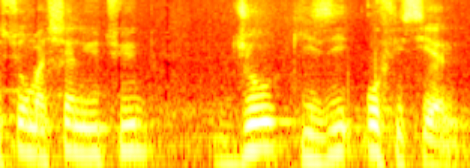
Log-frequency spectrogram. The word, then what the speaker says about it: Kyzi: Et en vidéo, allez sur ma chaîne YouTube, Joe Kizzy officiel. Donc, Joe, ça s'écrit J-O-E, Joe. Kizzy, c'est K-Y-Z-I, officiel.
